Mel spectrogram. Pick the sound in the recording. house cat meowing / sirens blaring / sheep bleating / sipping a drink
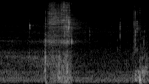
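sipping a drink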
